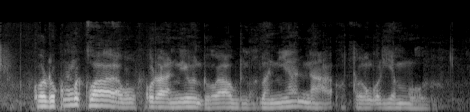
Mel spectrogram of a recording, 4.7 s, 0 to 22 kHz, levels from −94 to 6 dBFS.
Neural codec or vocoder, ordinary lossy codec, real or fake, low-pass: codec, 24 kHz, 1.5 kbps, HILCodec; MP3, 64 kbps; fake; 10.8 kHz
